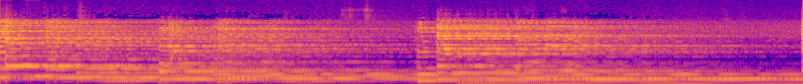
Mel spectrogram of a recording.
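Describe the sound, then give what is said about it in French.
A Seaboard Rise keyboard controller plays sustained, layered synth chords with a shimmering, effects-heavy tone; the harmony shifts a few times and a deep bass note enters partway through. No one speaks. “Ça s'appelle un Seaboard Rise, un clavier avec lequel on peut faire des trucs assez incroyables.”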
